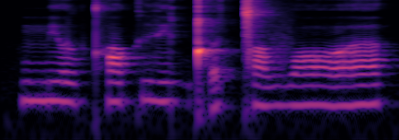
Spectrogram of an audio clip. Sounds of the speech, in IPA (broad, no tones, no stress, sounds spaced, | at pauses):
mʲ o l kʰ ɒ k vʲ o ǃʼ ə ǀ ɒ v ɔ ɐ̯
